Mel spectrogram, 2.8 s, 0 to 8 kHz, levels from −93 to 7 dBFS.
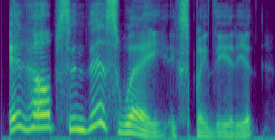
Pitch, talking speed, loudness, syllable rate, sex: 180 Hz, 175 wpm, -17 LUFS, 4.6 syllables/s, male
